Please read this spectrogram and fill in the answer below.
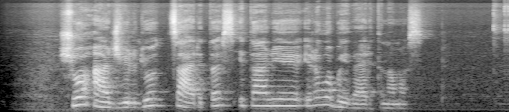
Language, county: Lithuanian, Vilnius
